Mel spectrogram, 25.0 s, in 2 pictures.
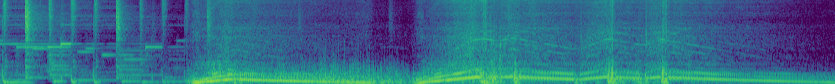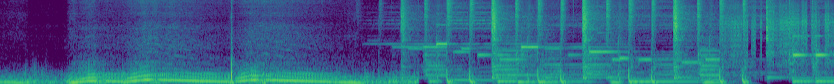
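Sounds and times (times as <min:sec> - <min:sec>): car engine revving: 0:02.8 - 0:18.8.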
